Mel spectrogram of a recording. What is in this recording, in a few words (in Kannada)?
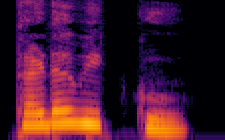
"ತಡವಿಕ್ಕು", kannada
